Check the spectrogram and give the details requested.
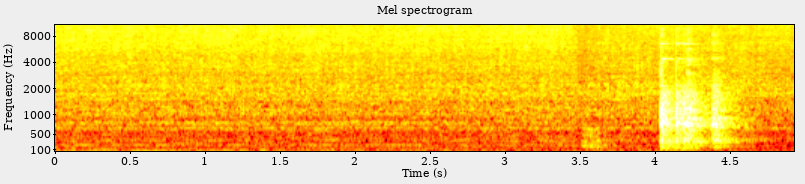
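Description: Yogurt-marinated chicken sizzling in hot oil and tomato purée in a wok, a steady hiss. About four seconds in, a spatula stirs it with a couple of loud, short stirring sounds.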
